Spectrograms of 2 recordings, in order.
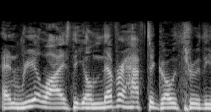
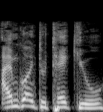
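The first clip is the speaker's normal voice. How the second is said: put-on Israeli accent. Retelling the comedy club booker offering to take him along, in Esty's Israeli accent. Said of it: "in her Israeli accent".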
